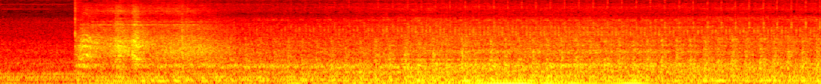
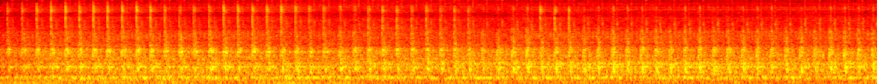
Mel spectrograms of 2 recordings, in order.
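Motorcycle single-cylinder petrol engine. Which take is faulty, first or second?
second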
